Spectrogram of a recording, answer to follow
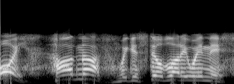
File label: round losing, professional; vo; Counter Strike Model Pack; CS:GO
